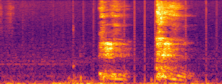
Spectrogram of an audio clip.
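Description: A man coughing and clearing his throat in two short bursts, about a second in and again about half a second later.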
